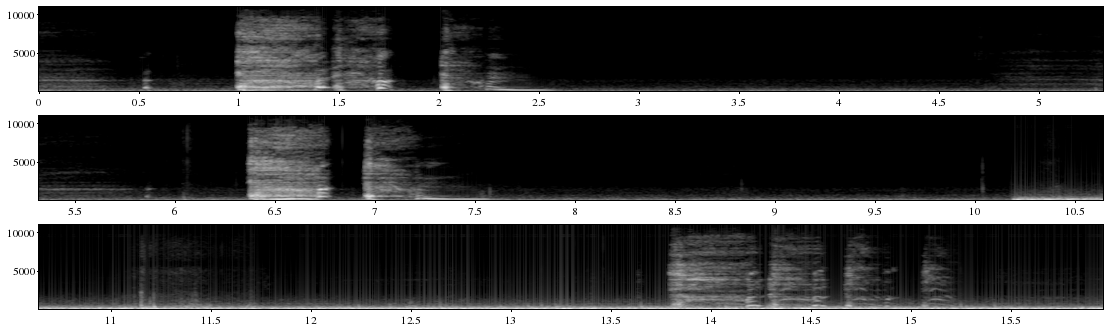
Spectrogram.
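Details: Two clusters of short dry coughs with throat clearing, then a steady background rumble: a mild cough blamed on the change of season, not illness.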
